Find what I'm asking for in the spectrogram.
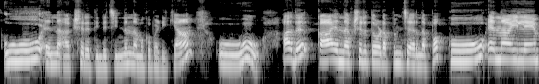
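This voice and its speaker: A woman teaching a beginners' lesson step by step, explaining patiently and often asking the learner questions. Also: a little high. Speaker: Hindi teacher. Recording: dull lo-fi sound.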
